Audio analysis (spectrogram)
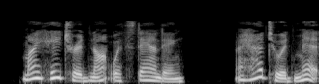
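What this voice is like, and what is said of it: Usual voice. Nothing is said of it.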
